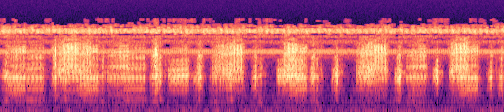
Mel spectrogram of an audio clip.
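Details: Frog chorus by the waterside in wetlands, harsh buzzy croaks in overlapping bursts of about half a second, several callers at once, over a steady high-pitched hum running throughout.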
